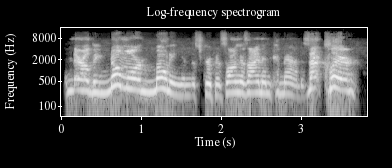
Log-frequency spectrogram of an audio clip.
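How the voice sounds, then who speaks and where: A woman's voice: a little high, animated, brisk, a bit bright, slightly rough, no echo. Woman putting on a furious, bellowing male general. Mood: stern, commanding. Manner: terse, stern, roaring.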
